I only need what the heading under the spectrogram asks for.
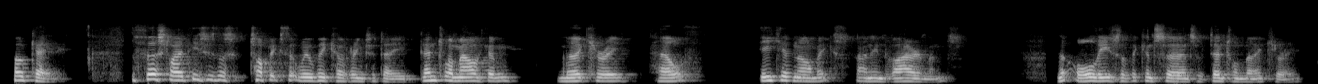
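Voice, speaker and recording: With audible room echo, a man speaks at a moderate pace and fairly high pitch, using ordinary pitch variation and long, frequent pauses. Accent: British. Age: 70s. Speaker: dentist. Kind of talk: lecture.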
